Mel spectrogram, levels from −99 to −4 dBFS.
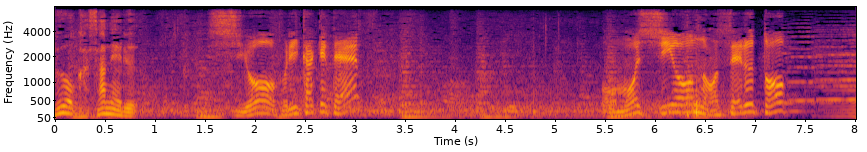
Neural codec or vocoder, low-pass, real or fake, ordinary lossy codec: none; 7.2 kHz; real; none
